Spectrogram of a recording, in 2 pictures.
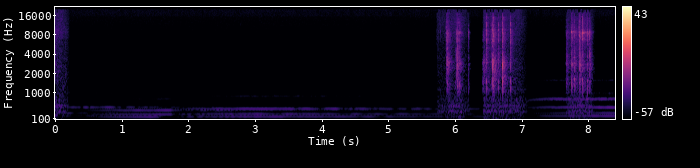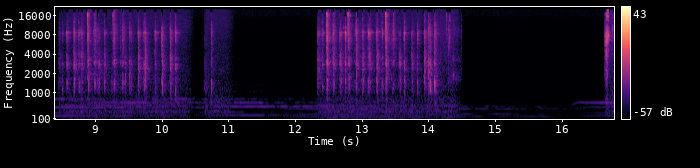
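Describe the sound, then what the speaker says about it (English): Fingers type on a computer keyboard in short bursts of rapid clicking, separated by pauses where steady electronic background tones from a game continue; the keystrokes are close and crisp, and no one speaks. "I'm actually just typing in Discord."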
